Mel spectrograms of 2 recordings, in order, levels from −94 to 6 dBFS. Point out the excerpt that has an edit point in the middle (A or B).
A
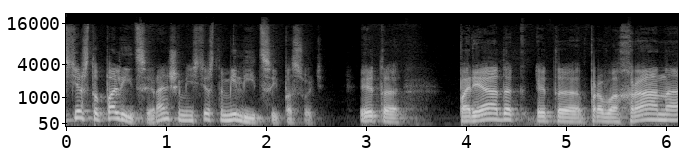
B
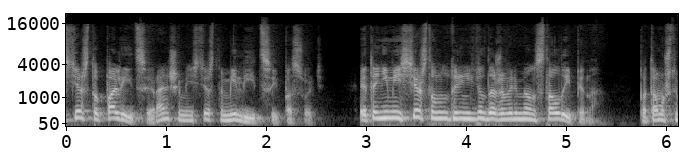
A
